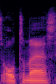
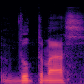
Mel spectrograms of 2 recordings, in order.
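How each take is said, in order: First: The name begins with an oo vowel sound. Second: The name begins with a v consonant sound. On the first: The speaker calls it right. "Ultimas with the U" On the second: The speaker calls it wrong.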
